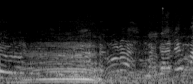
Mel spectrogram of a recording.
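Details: Belgian Limousin cattle: a single low, drawn-out moo of about one second, its tone bending slightly upward then down, followed by men talking.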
